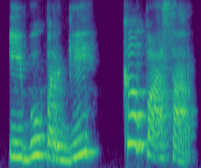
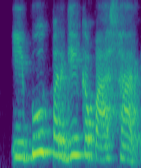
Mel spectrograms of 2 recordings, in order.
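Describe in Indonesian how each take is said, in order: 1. Kata ke pasar diberi penekanan. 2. Tidak ada kata yang diberi penekanan. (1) "kita tekan di ke pasarnya" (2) "Itu kalau kita ngomong biasa"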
